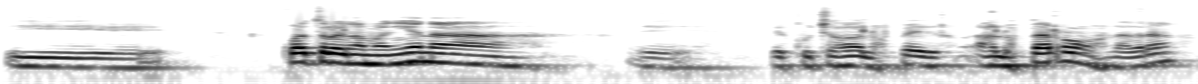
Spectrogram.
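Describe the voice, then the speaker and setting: Halting man with gravelly voice. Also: a little high, phone-quality sound. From Argentina. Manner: halting, repeats words. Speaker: guest, former ranch hand. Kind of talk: storytelling interview.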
